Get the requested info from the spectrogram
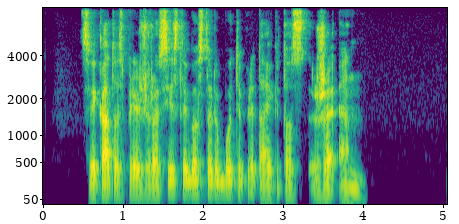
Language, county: Lithuanian, Vilnius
